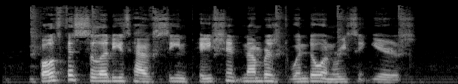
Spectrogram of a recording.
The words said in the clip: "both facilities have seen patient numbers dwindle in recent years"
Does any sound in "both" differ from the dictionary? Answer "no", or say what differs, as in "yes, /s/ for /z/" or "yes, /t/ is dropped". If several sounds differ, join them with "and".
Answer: no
